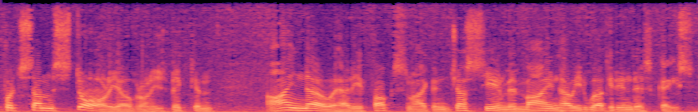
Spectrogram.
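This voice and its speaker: An actor playing a blunt, knowing police inspector with a British accent in a 1950s radio drama, plain-spoken and clipped. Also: male voice, on the low side, normal speed, lightly acted. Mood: knowing, explanatory. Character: blunt, worldly, confident male police inspector. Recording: noisy 1950s radio recording.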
